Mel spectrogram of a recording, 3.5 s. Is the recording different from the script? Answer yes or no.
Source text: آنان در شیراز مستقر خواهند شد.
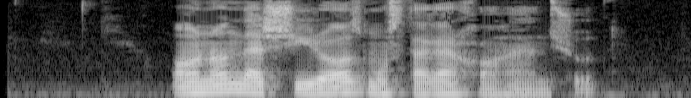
no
